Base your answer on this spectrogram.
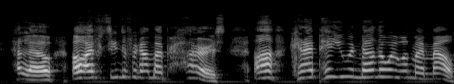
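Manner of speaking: terrible fake British accent. Imitating a British receptionist caller on the phone: terrible put-on British accent. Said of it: "She's got a terrible accent".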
